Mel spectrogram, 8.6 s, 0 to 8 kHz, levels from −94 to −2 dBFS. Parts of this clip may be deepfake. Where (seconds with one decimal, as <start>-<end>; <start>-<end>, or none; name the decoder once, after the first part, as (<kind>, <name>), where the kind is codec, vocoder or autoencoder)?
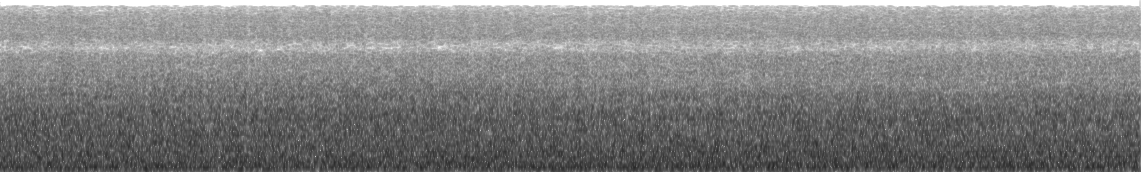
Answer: none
